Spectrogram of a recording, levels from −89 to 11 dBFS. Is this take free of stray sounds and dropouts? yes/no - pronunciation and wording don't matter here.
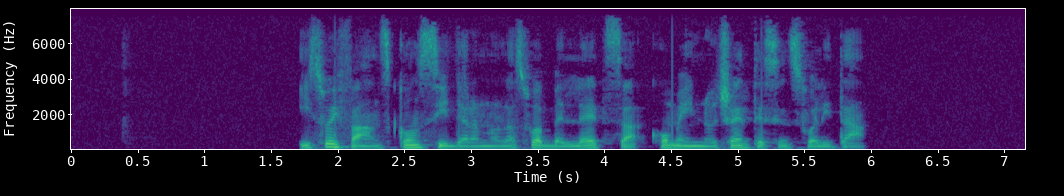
yes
